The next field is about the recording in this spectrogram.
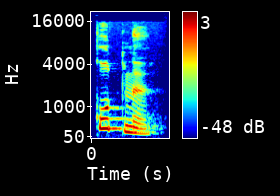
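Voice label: "кутны", Komi, female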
